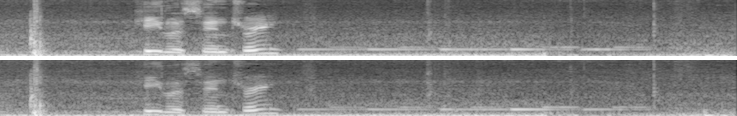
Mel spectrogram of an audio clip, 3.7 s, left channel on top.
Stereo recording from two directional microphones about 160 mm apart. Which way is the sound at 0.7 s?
15° left (ahead or behind).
